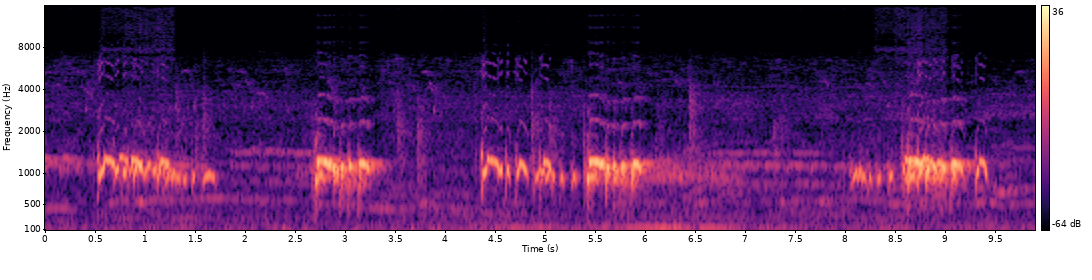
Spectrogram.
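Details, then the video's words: Zebra dove lure recording of anggungan cooing: short, bright gurgling phrases come in bursts about every two seconds, separated by near silence, with a faint low droning hum in the middle. "Masteran Pancingan harian burung perkutut Anggungan paling ampuh langsung emosi gacor"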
